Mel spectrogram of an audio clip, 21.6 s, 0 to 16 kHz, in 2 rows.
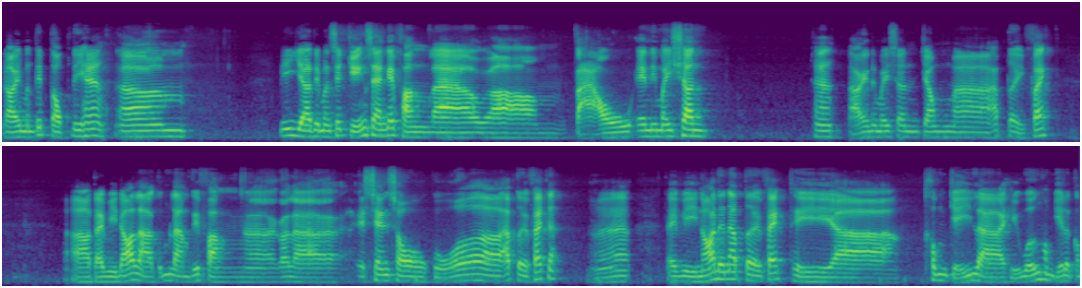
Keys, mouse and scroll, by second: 0.2 click, 6.8 click, 10.2-12.4 middle drag, 12.4-14.2 drag, 14.2 middle click, 17.1 click.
